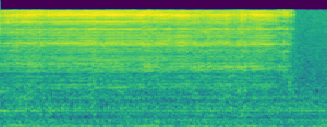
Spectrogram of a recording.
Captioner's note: whirring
